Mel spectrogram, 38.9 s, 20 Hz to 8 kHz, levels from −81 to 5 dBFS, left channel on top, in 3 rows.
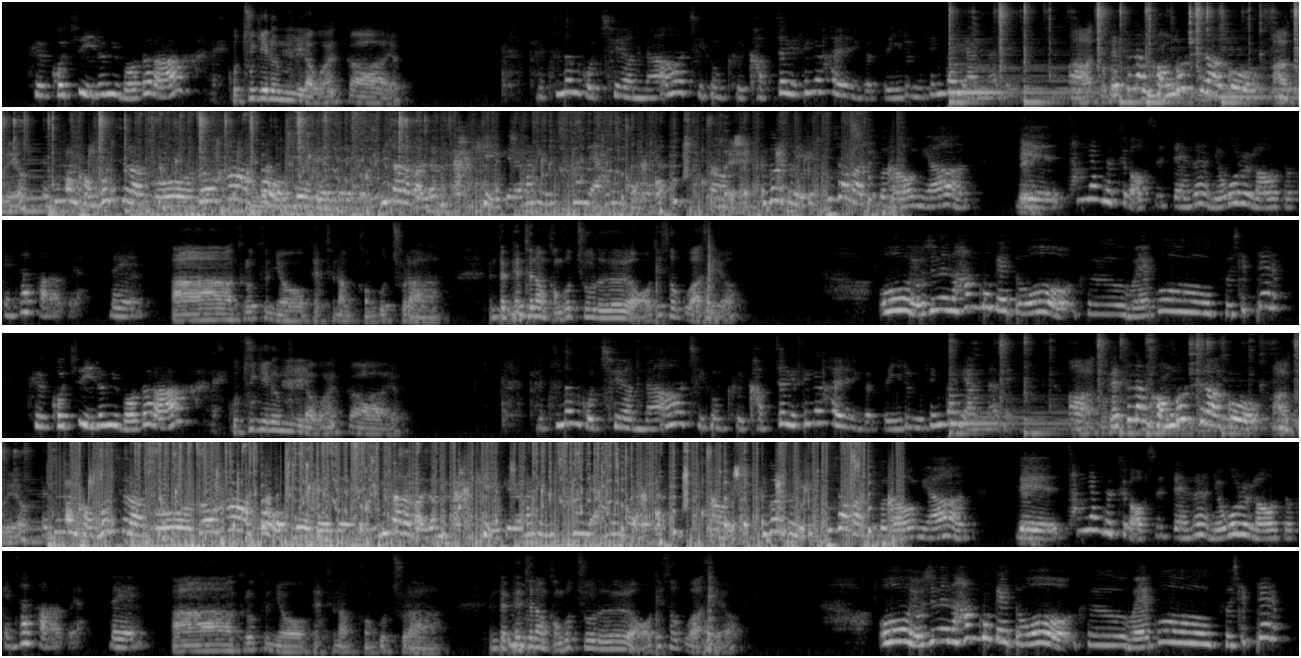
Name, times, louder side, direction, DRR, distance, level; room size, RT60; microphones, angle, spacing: voice 1, 0.3-2.2 3.2-3.3 5.0-10.1 10.7-12.9 13.4-19.6 20.0-20.2 20.5-22.6 23.1-26.7 27.0-27.4 31.0-31.3 34.3-38.7, right 3 dB, 30° right, 1.0 m, -28 dB
voice 2, 2.3-4.0 10.7-11.2 11.6-12.2 12.7-13.2 20.2-20.5 23.1-23.3 27.6-30.3 30.8-33.3, left 2 dB, 35° left, 1.3 m, -34 dB
Acoustic guitar, 9.5-17.5, left 6 dB, 85° left, 0.8 m, -35 dB
sound 1, 13.4-22.0, right 7 dB, 85° right, 0.5 m, -27 dB
7.0 x 3.3 x 5.1 m
head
